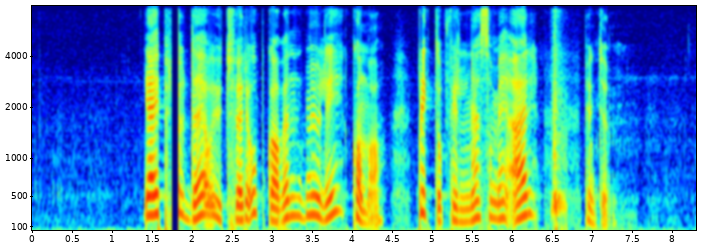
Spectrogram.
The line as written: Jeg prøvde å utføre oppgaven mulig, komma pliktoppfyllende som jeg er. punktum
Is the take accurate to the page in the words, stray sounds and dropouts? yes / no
no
